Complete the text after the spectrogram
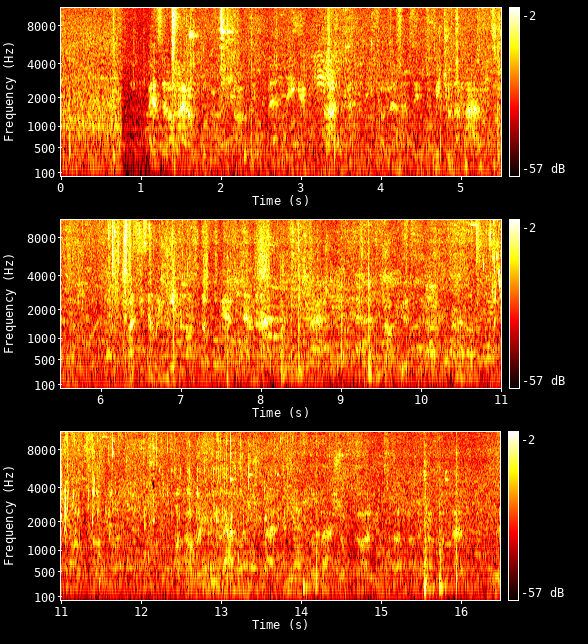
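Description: A crowd of men and women chatters in the background.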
